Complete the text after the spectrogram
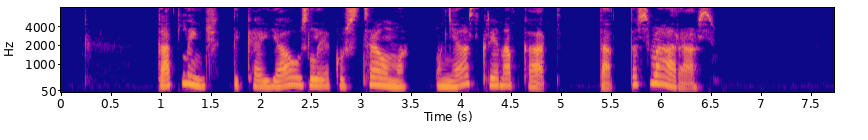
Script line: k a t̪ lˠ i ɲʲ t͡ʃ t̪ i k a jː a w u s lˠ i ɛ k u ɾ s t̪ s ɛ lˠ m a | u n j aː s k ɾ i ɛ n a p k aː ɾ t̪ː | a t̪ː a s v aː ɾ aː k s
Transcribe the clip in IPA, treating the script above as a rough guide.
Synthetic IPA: k a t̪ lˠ i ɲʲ t͡ʃ t̪ i k a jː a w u z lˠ i ɛ k u s t̪ s ɛ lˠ m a | u n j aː s k ɾ i ɛ n a p k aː ɾ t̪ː | a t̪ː a s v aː ɾ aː s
